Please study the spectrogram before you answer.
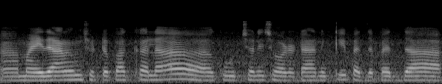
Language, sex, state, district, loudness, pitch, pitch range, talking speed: Telugu, female, Andhra Pradesh, Visakhapatnam, -27 LUFS, 195 Hz, 190-205 Hz, 95 wpm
